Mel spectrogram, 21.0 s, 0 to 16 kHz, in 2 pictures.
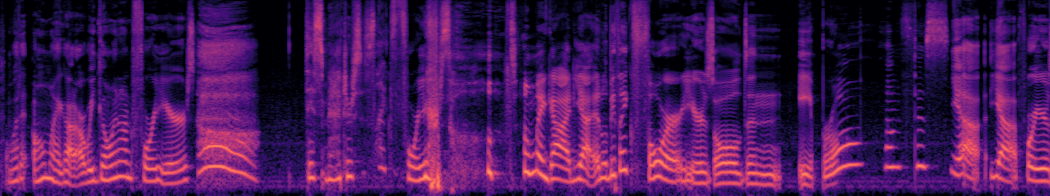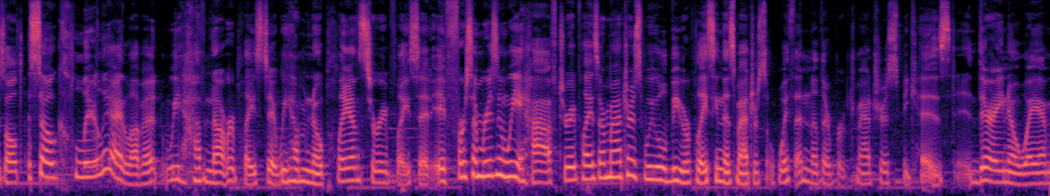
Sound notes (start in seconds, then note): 2.0 gasps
